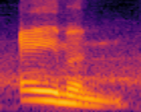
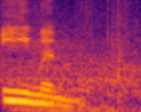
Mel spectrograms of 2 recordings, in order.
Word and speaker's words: Amen: Amen, not Eamon. Got it. The E is silent, like Django.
